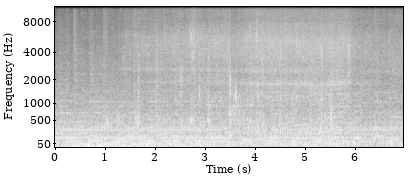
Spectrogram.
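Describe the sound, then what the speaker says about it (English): Vegetables stir-frying in olive oil on a single burner give a steady, close sizzle that runs unbroken the whole time, with occasional clinks from stirring and no voices. "A little bit of olive oil, and then we stir fry everything."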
